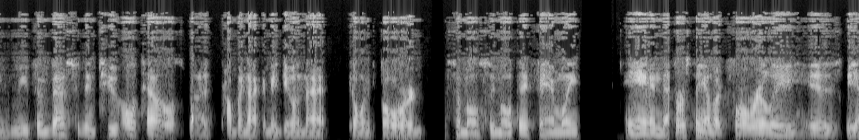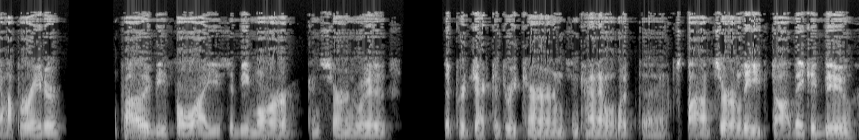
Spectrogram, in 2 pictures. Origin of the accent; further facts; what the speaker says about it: Owosso, Michigan, United States; I grew up in Owosso.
